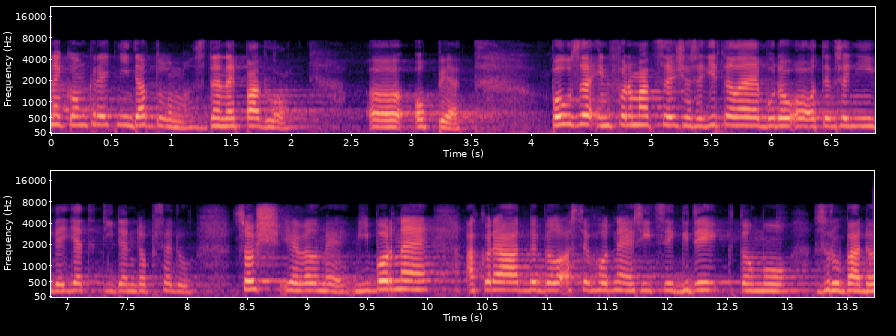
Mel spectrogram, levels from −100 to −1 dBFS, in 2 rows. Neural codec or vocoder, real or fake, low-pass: none; real; 7.2 kHz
